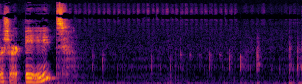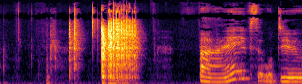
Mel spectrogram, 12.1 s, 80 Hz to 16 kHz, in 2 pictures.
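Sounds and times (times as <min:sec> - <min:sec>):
pen scratching on paper: 0:01.6 - 0:06.3
dice clattering on a tabletop: 0:07.0 - 0:09.0.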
